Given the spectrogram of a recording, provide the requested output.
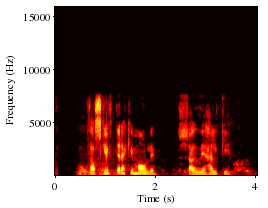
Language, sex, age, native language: Icelandic, male, 14, Icelandic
